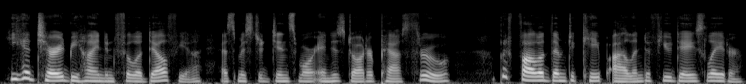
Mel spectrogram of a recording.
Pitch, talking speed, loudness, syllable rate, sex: 160 Hz, 195 wpm, -21 LUFS, 5.5 syllables/s, female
